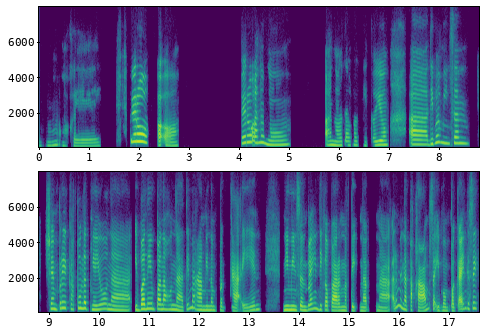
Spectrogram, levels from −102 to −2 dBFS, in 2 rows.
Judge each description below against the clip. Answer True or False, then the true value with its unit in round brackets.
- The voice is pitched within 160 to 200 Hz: False (230 Hz)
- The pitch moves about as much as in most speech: False (5.8 semitones)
